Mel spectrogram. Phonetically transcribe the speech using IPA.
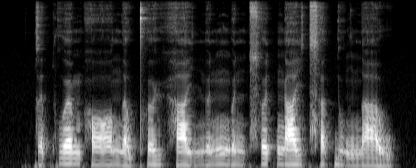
k ɐ˨˥ t̚ kʷ œː˥ m h ɔː˨˧ n̪ ɐ˨˩ w pʰ ɵ˧ ɥ h aː˨ j n̪ ɵ˨˥ n ŋ ɵ˧ n t͡sʰ ɵ˥ t̚ ŋ aː˧ j t͡sʰ ɐ˨˥ k̚ j uː˨˩ ŋ n̪ aː˨˩ w

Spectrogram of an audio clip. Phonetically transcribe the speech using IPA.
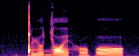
ǃ y ʊ̯ ɟ ɔː ɪ̯ h o̰ p oː

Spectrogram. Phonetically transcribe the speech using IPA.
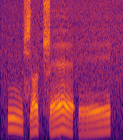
uː˦˨ ɕ ʌ˩˧˩ ʈ͡ʂ ɛː˩˧˩ ʔ eː˩˧

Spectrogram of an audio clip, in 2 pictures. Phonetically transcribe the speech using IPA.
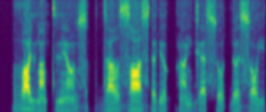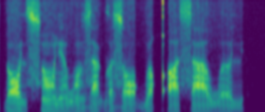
ðˤ ʌ lʲ ɾʲ ũ tˤ lʲ ɔ̃ z | d a j zˤ a z ɾ ə ɾʲ ʌ k ã ɡʲ a s o ɗ ə z ɔ j ɗ ɔ lʲ s ɔ̃ ɾʲ ã w ɔ̃ z a ɡ ʌ z ɔ ɠ u qʼ a s a w ə lʲ

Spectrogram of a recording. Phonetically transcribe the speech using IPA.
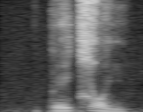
p e t͡ɕ ɔ j

